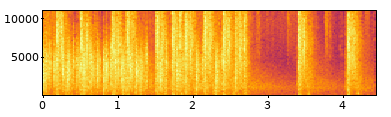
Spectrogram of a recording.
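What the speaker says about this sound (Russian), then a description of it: "Так, по нам стреляют откуда-то." Rapid automatic gunfire rattles in sustained bursts in the zombie shooter game Dead Raid, loud and dense before thinning to a couple of separate shots near the end, with no talking.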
